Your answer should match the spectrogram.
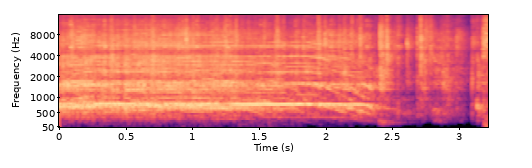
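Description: crowd cheering and shouting

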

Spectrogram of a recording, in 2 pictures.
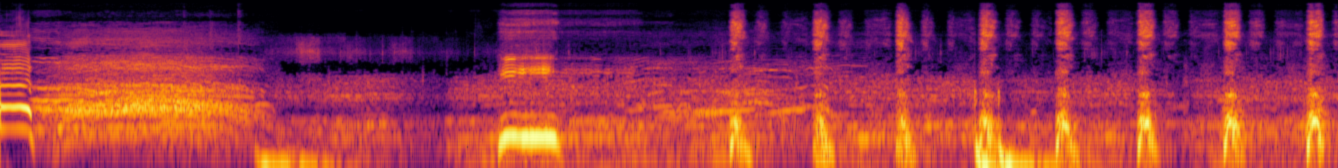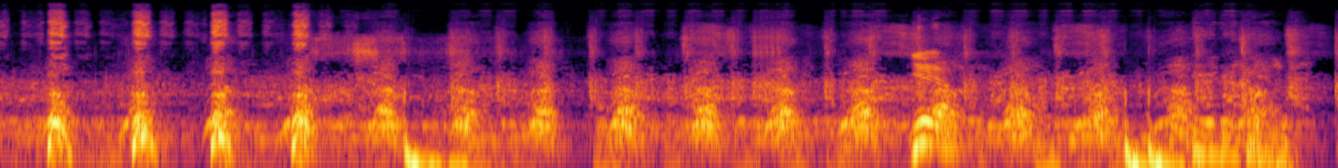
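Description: crowd cheering and shouting

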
